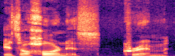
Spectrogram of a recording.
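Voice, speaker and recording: An actor playing a big, brash, easygoing horned mercenary warrior in a video game, with a deep, gravelly voice and blunt, casual talk. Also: male voice, takes it slowly, a bit bright, dry recording, heavily acted. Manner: blunt, jovial, casual, swearing.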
